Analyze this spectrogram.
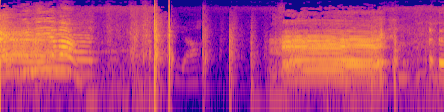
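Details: Garut sheep at a fighting-ram farm in Dangiang, Cilawu, Garut, West Java: a wavering, harmonic bleat opens, sharp knocks follow, then a longer, steadier bleat, with voices in the crowd.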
